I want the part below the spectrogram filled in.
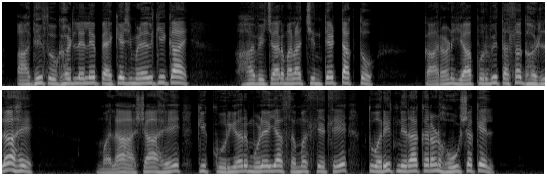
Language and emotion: Marathi, fearful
